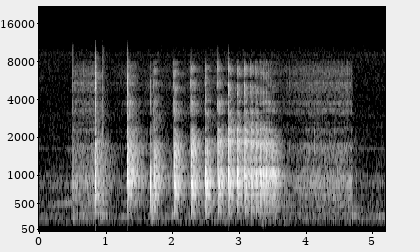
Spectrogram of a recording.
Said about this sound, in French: Alors, avez-vous trouvé Bravo C'est une balle de tennis de table qui rebondit.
